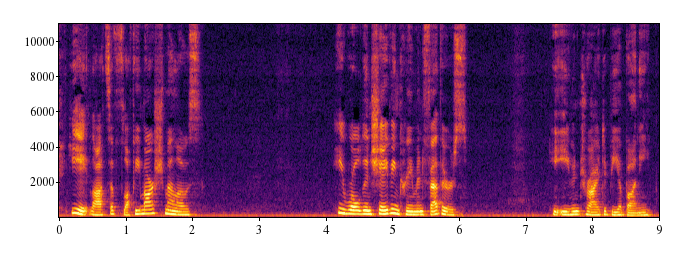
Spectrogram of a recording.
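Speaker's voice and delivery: storybook read-aloud, expressive and even; reading to children. A narrator's reading. Teacher reading to her class, storybook voice. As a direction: read it like bedtime story time.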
